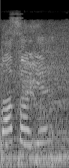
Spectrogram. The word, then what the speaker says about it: Lafayette: which do you like how do you pronounce it Lafayette I call lafette laf La this is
